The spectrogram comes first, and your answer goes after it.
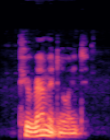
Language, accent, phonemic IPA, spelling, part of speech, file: English, Southern England, /pɪˈɹæmɪdɔɪd/, pyramidoid, noun, LL-Q1860 (eng)-pyramidoid.wav
- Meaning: A solid resembling a pyramid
